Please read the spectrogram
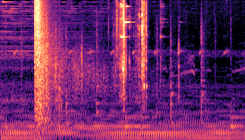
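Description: A single rifle shot about a third of a second in, sharp and loud with a short echo, over background music with a steady low drone.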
